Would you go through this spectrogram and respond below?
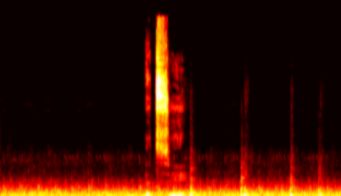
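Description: Freight train in Derail Valley rolling along with a steady low rumble and occasional clunks and clacks from the wagons, under a voice talking briefly.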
